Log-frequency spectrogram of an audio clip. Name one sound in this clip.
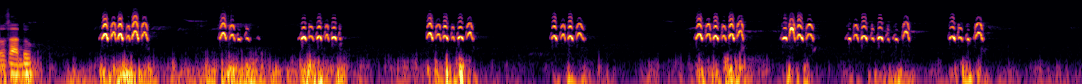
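A young man blows a game call in short, squeaky bursts.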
